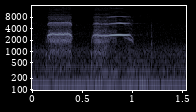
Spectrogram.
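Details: Osprey at a nest in Charlo, Montana, a mated pair building a new nest; two drawn-out whistled notes, the second longer and slightly rising, with a low steady hum beneath.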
